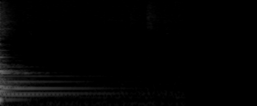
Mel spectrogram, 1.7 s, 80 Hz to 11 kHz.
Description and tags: Metal Timbale left open 012
conga, drum, garage, god, home, kit, real, record, timbale, trash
